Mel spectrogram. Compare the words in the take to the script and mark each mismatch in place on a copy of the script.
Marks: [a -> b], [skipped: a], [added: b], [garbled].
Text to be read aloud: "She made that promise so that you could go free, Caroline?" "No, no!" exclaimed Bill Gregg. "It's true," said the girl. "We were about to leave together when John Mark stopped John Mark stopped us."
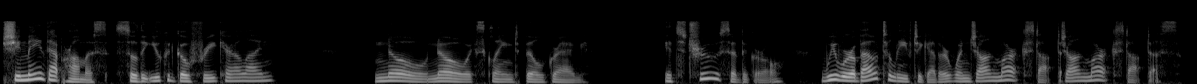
"She made that promise so that you could go free, Caroline?" "No, no!" exclaimed Bill Gregg. "It's true," said the girl. "We were about to leave together when John Mark stopped John Mark stopped us."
